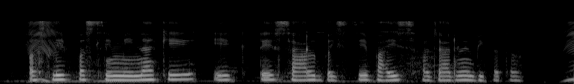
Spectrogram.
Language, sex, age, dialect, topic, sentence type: Bhojpuri, female, 18-24, Western, agriculture, statement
